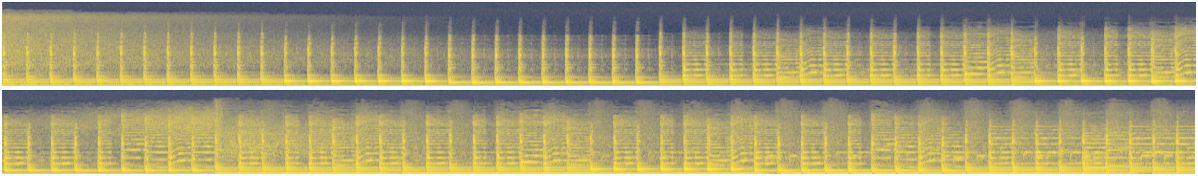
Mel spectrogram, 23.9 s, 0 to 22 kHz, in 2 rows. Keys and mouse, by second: 4.4 ctrl+z, 4.8 ctrl+z, 8.0 ctrl+r, 12.1 KP_7, 13.3 z, 14.2 z, 16.1 b, 17.7 Delete, 20.5 Tab, 21.7 z, 23.3 Tab.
